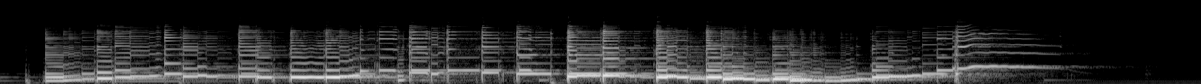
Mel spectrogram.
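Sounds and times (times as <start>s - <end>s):
electric guitar on neck and middle pickups: 0.0s - 11.1s.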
